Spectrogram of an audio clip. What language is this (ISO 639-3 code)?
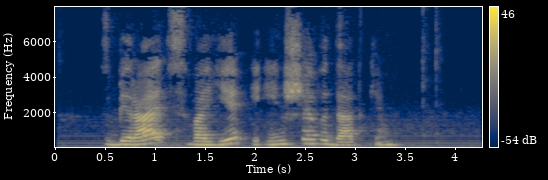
bel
